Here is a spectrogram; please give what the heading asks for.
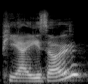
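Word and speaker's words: Piezo: So it's pronounced PZO.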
